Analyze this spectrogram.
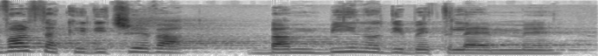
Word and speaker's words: Betlemme: bambino di Betlemme e quel nome Betlemme lo pronunciava riempiendosi la bocca di voce e ancor più tenero affetto producendo un suono come belato di pecora Betlemme il bambino di Betlemme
